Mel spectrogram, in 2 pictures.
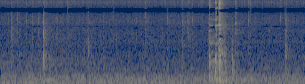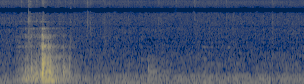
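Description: A metal spoon scraping and clicking against a plastic container of cauliflower fried rice, with a sharp click about two seconds in and a louder kitchenware clatter about a second later, over a faint steady sizzle from the frying pan on the stove.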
